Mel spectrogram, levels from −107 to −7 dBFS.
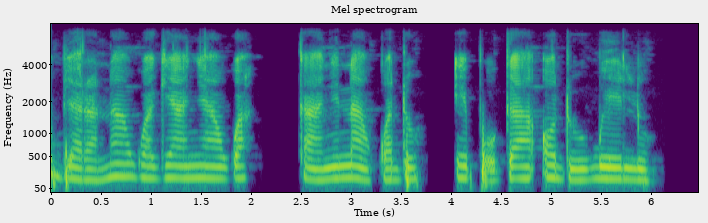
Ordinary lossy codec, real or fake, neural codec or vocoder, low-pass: none; real; none; 7.2 kHz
